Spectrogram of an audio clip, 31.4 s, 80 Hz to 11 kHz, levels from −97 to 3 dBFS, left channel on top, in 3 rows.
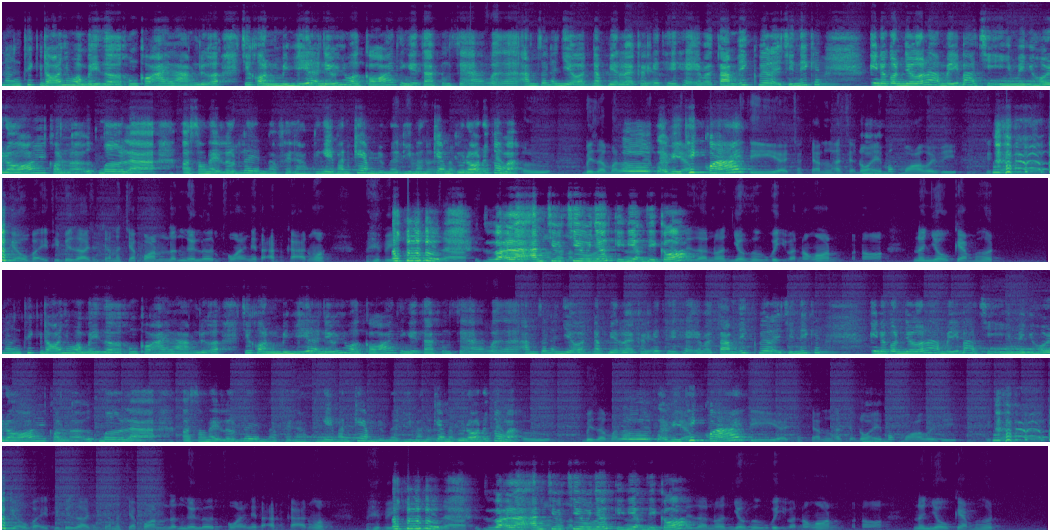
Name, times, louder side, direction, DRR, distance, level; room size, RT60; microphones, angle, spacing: voice 1, 0.0-15.6 16.7-17.9 19.1-19.2 20.4-21.1 24.9-27.9, left 5 dB, 90° left, 0.8 m, -33 dB
voice 2, 4.8-5.2 6.2-6.7 8.1-8.5 11.0-11.3 14.4-25.6 25.9-30.9, left 3 dB, 35° left, 0.7 m, -47 dB
sound 1, 5.1-22.6, right 3 dB, 70° right, 4.5 m, -60 dB
sound 2, 9.7-11.1 13.3-14.8 17.5-18.6, right 2 dB, 5° right, 0.8 m, -52 dB
15.5 x 8.7 x 8.2 m
head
